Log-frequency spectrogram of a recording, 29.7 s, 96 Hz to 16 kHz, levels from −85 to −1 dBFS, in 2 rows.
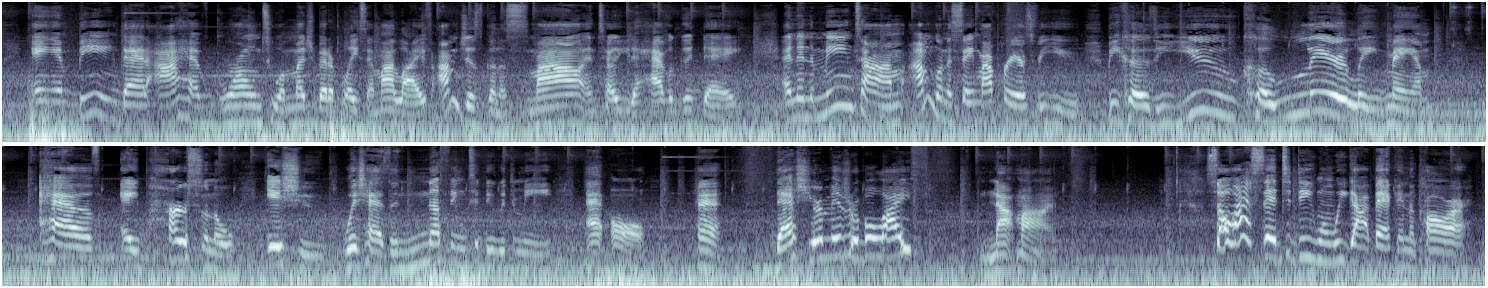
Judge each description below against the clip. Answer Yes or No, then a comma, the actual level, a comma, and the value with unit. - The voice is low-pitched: No, medium, 170 Hz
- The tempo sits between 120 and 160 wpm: Yes, average, 150 wpm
